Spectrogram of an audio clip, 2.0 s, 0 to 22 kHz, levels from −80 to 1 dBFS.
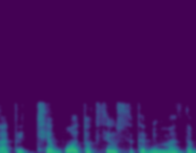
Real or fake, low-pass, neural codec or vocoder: fake; 7.2 kHz; autoencoder, 22.05 kHz, a latent of 192 numbers a frame, VITS, trained on one speaker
